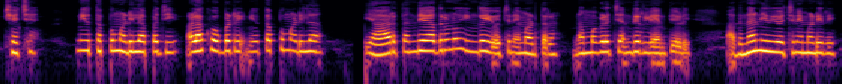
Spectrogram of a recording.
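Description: A woman voicing a quick, earnest cartoon daughter. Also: extremely high pitch, level tone, vocal fry, dry recording. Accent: North Karnataka Kannada. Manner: earnest, reassuring, explanatory. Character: dutiful grown daughter, earnest and soothing.

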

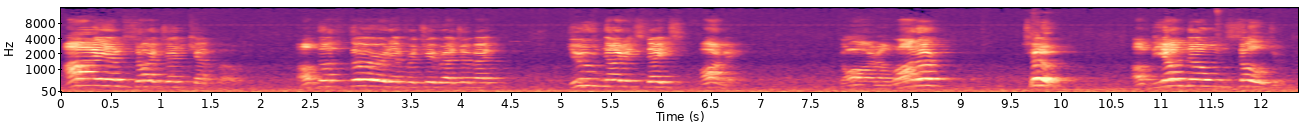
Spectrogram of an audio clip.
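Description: A man, an army sergeant, giving a formal, commanding ceremony announcement through loudspeakers. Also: extremely high pitch, expressive, slight background noise. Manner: loud, measured, commanding. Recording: echoey public address from far off.

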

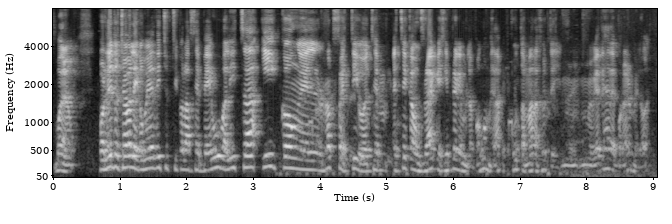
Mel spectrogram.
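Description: A man with a Spain Spanish accent giving excitable, swearing live commentary over his own gameplay, with bursts of frustration. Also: a little high, quick pace, reverberant, slight background noise. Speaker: gaming YouTuber.

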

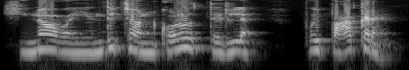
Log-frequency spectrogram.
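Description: A sharp, scolding cartoon mother, voiced by a woman, high-pitched and fast. She nags her son and snaps at her husband with little patience. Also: highs cut off. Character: irritated middle-aged town mother nagging her son.

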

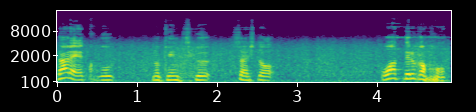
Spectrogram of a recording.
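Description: A man streaming a horror game, reacting with excitable, jumpy outbursts and rapid joking asides. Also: high-pitched, background noise. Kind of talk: live horror game commentary.

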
